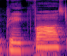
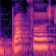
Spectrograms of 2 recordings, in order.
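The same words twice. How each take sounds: First: The first vowel is not an 'eh' sound. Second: The first vowel is an 'eh' sound. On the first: The speaker calls it wrong. "you don't say breakfast. It's wrong" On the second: The speaker calls it right. "You say breakfast"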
